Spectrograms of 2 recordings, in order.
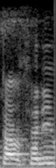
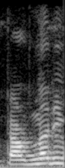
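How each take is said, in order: First: "टर्सरी" said the wrong way, with an s sound in the middle; "टर्सरी", the mispronunciation students often use; common wrong form. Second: "टर्नरी" said correctly, with an n sound in the middle; "टर्नरी", the right way, n not s; correct form. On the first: Teacher showing students the common mistake, "टर्सरी" with s. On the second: Teacher correcting students after the mistake, "टर्नरी" with n. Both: Shown as a demonstration. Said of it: "टर्सरी कहना गलत है".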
